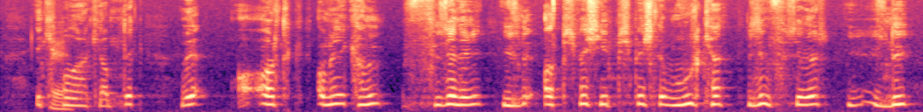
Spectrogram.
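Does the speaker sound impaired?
Yes: cerebral palsy; no speech until age 6, school speech difficulty, reading not fluent, practised reading aloud before mirror.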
